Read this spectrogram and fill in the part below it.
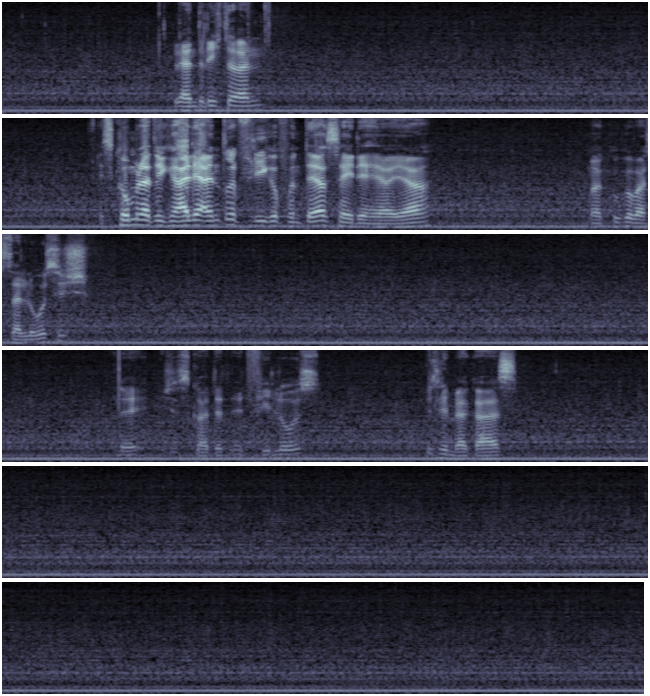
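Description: The piston engine of a single-engine light aircraft drones steadily, heard from inside the cockpit.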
